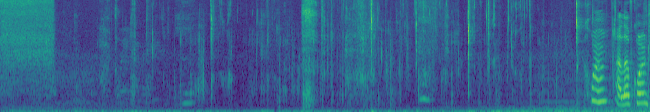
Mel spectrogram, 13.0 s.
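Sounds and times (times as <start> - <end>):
chewing noodles: 2.0 - 11.6.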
